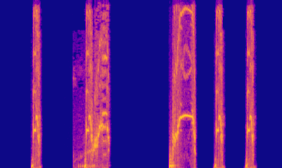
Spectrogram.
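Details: Loud, rasping sintar sawah notes: short clipped bursts alternating with longer grating calls that carry a shrill ringing overtone, in a loose irregular series.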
